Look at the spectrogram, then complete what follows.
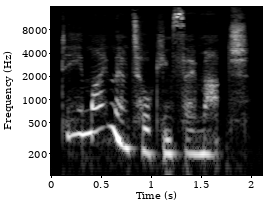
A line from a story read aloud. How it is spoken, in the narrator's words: whispered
